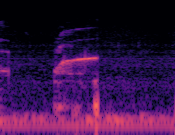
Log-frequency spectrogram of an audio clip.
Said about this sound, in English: I heard sirens and this Sorry, is guys, the police. That was loud.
